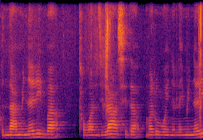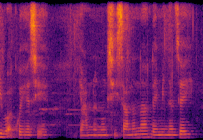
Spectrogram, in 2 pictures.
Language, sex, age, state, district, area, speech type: Manipuri, female, 45-60, Manipur, Thoubal, rural, spontaneous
